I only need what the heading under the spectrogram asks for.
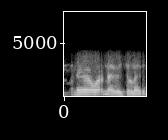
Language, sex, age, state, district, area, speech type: Malayalam, male, 18-30, Kerala, Wayanad, rural, conversation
